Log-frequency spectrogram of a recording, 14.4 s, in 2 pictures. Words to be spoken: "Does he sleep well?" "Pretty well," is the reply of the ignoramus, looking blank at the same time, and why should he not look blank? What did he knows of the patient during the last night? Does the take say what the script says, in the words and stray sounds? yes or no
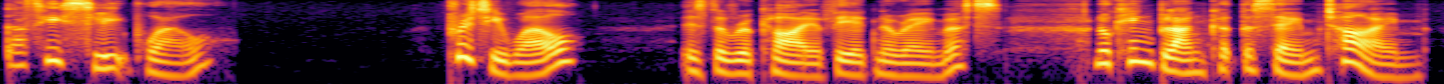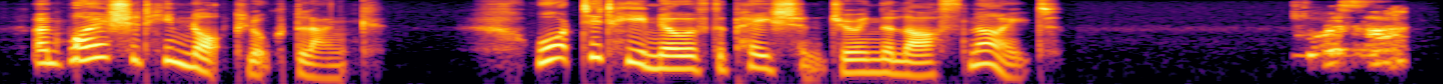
no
